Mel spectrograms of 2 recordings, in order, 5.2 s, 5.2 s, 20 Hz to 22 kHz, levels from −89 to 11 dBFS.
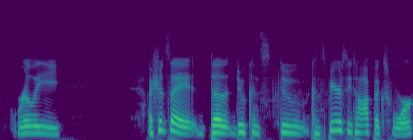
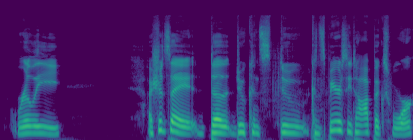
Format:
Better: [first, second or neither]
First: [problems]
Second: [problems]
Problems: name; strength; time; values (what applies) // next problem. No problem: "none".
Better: second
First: muffled; very; fading above 4 kHz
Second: none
